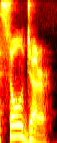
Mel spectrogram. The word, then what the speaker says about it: soldier: Soldier. A soldier. أيضا لاحظ أنه حرف دي وبعدها I تلفظان ج. ج. كأنه يعني في اللغة العربية نضع حرف الجيم وقبله دال. ج.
